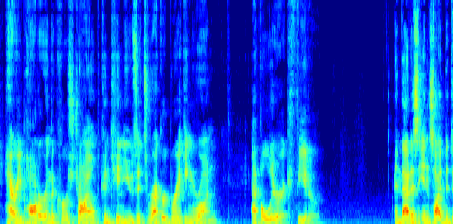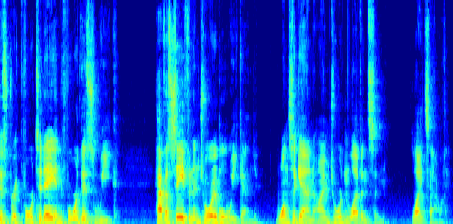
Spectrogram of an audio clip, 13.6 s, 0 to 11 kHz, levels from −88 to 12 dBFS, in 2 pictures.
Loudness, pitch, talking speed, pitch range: -22 LUFS, 155 Hz, 175 wpm, 135-165 Hz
